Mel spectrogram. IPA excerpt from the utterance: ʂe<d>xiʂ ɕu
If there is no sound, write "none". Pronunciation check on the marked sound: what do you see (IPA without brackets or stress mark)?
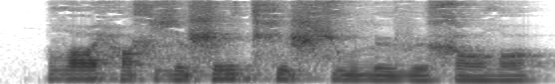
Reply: d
